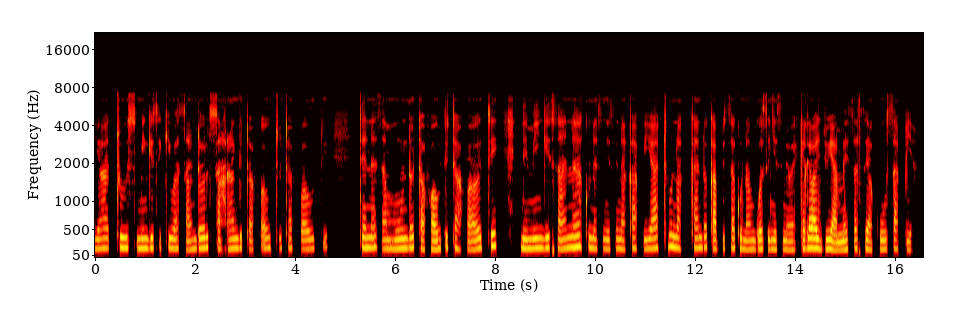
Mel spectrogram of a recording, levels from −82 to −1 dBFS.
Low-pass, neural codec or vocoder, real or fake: 7.2 kHz; none; real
